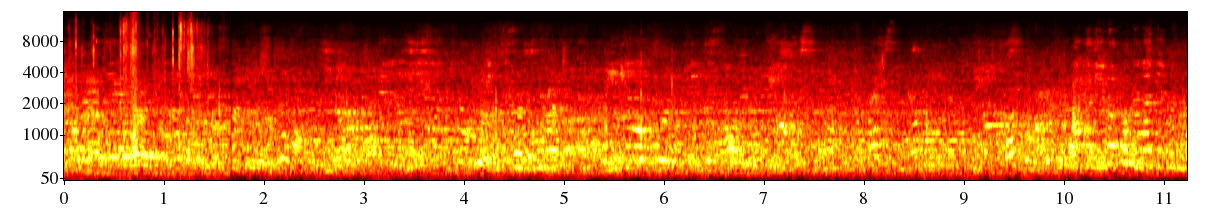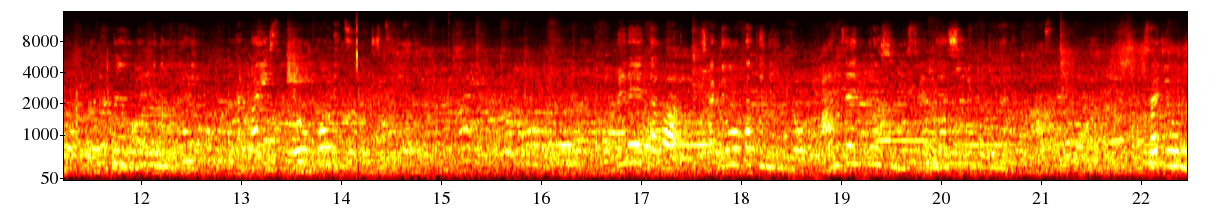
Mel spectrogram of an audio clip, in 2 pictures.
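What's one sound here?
A crowd of adults murmurs and chatters in a busy hall.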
